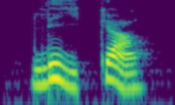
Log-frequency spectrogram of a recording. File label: "lika", Swedish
